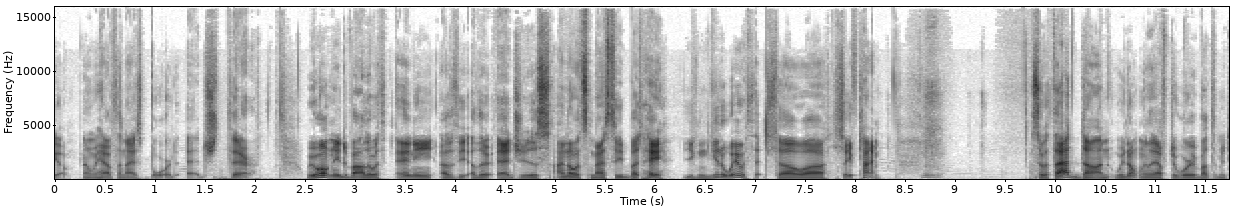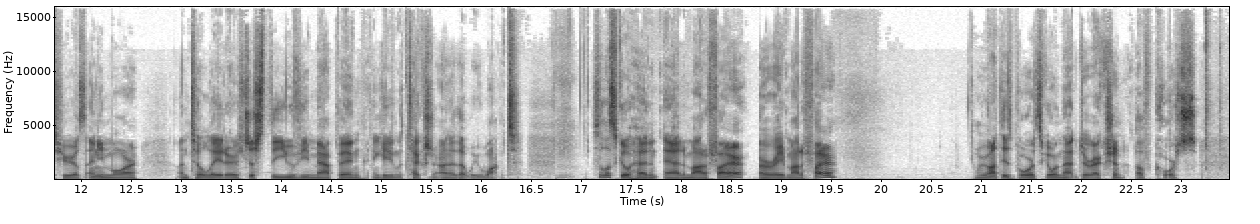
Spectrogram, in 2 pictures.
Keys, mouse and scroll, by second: 0.1-2.6 middle drag, 2.9-4.3 middle drag, 5.5-8.2 middle drag, 8.2 KP_7, 9.1 t, 13.2-14.8 drag, 14.8-15.8 middle drag, 17.0 middle click, 17.2-20.1 drag, 22.5-23.4 drag.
